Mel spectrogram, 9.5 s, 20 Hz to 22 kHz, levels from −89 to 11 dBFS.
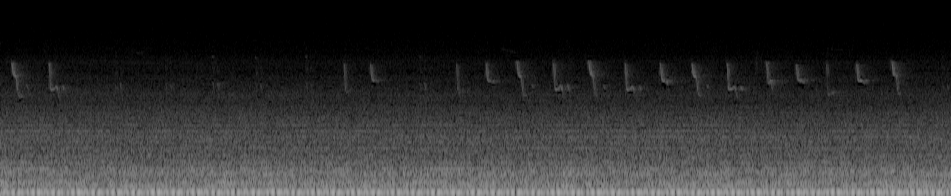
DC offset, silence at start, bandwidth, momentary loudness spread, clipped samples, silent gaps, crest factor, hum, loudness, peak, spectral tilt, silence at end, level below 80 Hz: under 0.1%; 0 s; 7.4 kHz; 1 LU; under 0.1%; none; 12 dB; none; -33 LUFS; -20 dBFS; -7.5 dB/octave; 0 s; -34 dBFS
